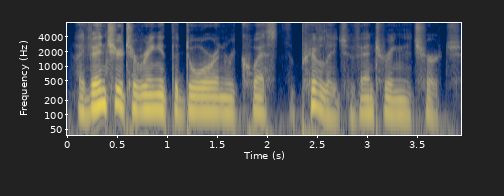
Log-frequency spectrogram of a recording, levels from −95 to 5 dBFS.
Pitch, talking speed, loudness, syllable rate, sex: 115 Hz, 230 wpm, -20 LUFS, 6.4 syllables/s, male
